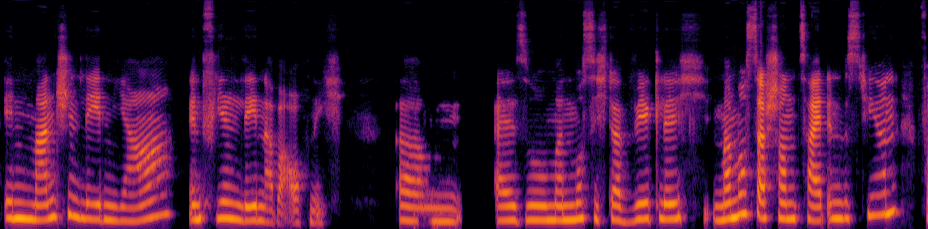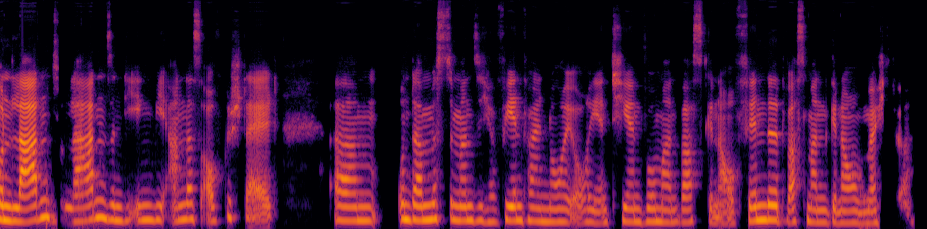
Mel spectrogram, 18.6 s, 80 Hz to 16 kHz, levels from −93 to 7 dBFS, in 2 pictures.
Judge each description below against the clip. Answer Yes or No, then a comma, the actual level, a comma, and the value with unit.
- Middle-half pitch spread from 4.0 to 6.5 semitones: No, average, 2.8 semitones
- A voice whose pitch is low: No, high, 225 Hz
